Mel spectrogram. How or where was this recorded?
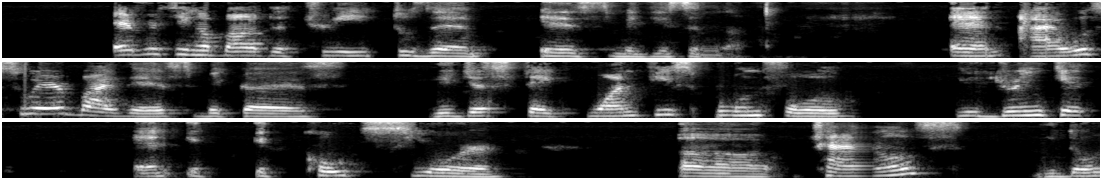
video call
